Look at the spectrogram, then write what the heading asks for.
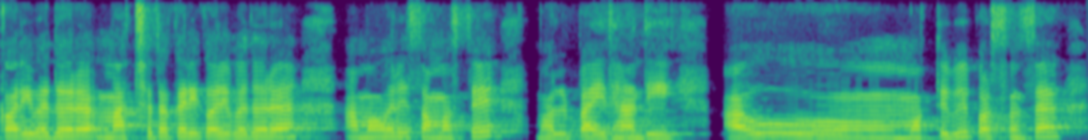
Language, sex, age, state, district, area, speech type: Odia, female, 30-45, Odisha, Khordha, rural, spontaneous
